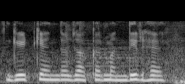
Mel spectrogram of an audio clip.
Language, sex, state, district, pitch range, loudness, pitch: Hindi, female, Uttar Pradesh, Lucknow, 205-220 Hz, -14 LUFS, 210 Hz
